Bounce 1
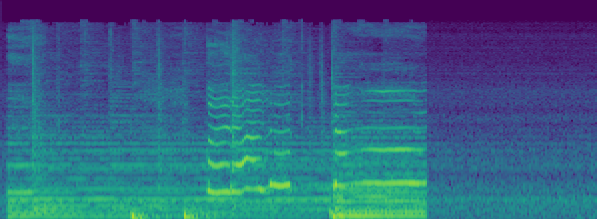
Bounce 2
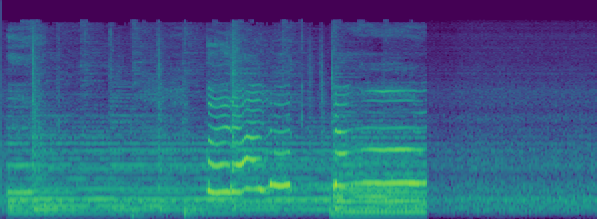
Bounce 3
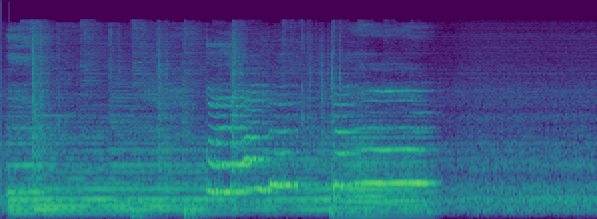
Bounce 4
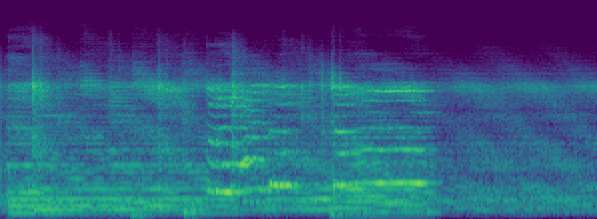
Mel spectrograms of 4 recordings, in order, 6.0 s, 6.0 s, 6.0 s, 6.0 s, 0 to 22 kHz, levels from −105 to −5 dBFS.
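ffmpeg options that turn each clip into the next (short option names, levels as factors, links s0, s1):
-af "highpass=f=160:w=0.5412,highpass=f=160:w=1.3066,acompressor=mode=upward:threshold=0.00794:ratio=2.5"
-filter_complex "[0:a]asplit=2[s0][s1];[s1]aecho=0:1:32|76:0.355|0.422[s2];[s0][s2]amix=inputs=2:normalize=0,alimiter=limit=0.0841:level=0:latency=1:release=173,asplit=2[s3][s4];[s4]aecho=0:1:74:0.376[s5];[s3][s5]amix=inputs=2:normalize=0,volume=0.631"
-af "afftfilt=real='re*pow(10,7/40*sin(2*PI*(0.69*log(max(b,1)*sr/1024/100)/log(2)-(-1.6)*(pts-256)/sr)))':imag='im*pow(10,7/40*sin(2*PI*(0.69*log(max(b,1)*sr/1024/100)/log(2)-(-1.6)*(pts-256)/sr)))':win_size=1024:overlap=0.75,lowpass=f=4300:t=q:w=15,flanger=delay=6.5:depth=5.6:regen=37:speed=0.5:shape=triangular,volume=1.58"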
